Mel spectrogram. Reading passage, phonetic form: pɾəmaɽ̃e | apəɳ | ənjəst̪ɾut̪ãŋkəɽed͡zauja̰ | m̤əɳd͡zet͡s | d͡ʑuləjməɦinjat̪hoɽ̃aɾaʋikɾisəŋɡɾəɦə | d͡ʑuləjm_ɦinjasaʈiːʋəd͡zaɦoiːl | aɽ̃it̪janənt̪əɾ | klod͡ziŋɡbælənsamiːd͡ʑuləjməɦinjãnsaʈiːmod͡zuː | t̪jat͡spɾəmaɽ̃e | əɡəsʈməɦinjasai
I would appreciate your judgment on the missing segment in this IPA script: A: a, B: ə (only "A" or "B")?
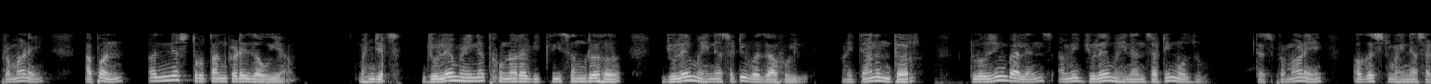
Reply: B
